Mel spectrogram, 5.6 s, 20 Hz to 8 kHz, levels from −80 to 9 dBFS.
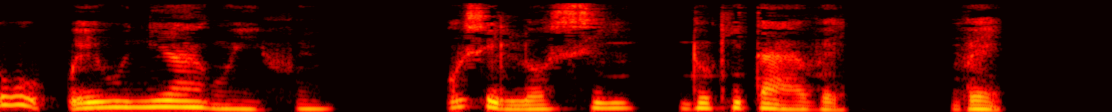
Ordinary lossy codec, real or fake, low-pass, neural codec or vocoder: MP3, 32 kbps; real; 7.2 kHz; none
